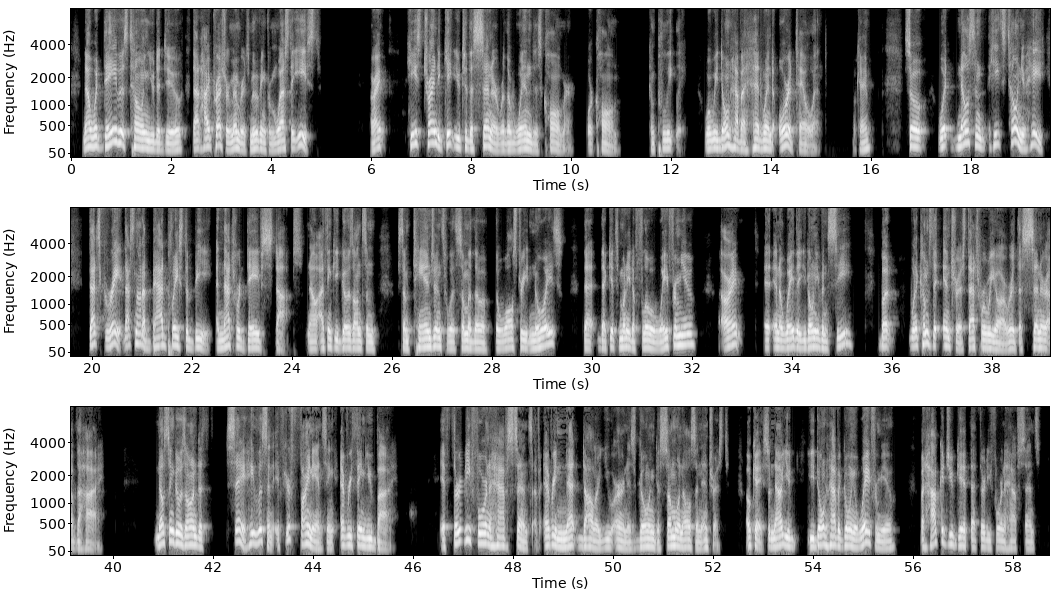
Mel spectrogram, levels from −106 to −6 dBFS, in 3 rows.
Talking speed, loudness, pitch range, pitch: 180 wpm, -19 LUFS, 105-140 Hz, 120 Hz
